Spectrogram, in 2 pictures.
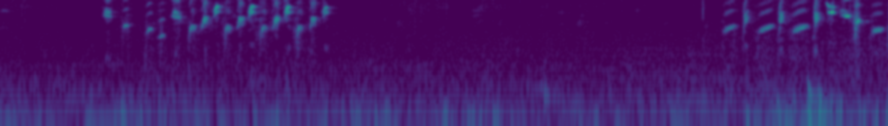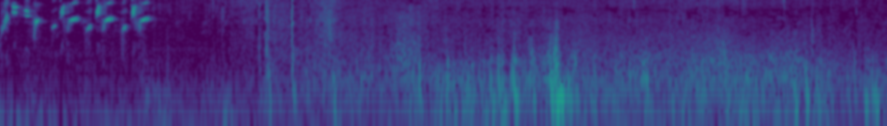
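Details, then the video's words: In the wild, a goldfinch delivers two separate bursts of rapid, twittering high-pitched notes, the second longer, before loud rustling and handling noise takes over. "تغريدة الحسون في البرية"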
